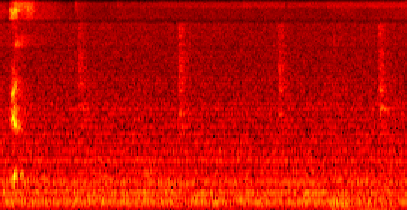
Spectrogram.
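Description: A brief spoken "yeah" at the start, then quiet room tone over a video-call microphone: a low steady hum with a few faint ticks.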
